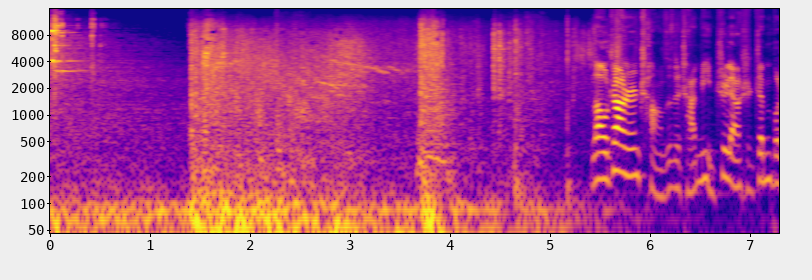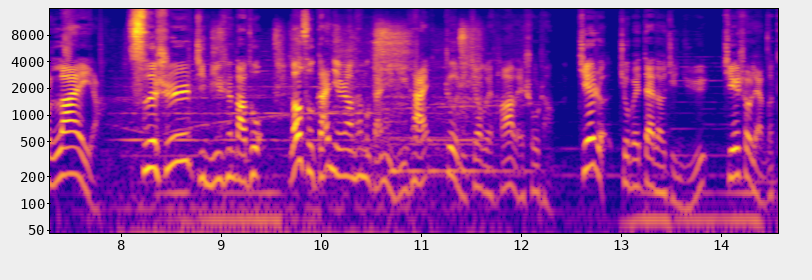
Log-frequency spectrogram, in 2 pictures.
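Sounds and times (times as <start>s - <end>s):
landmine explosion: 0.1s - 5.4s
speech: 5.4s - 14.5s.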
